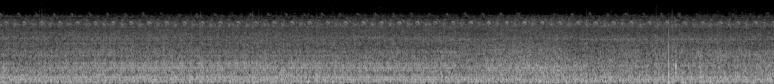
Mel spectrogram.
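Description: A gyrocopter engine drones steadily during a climb in flight, a loud, continuous close buzzing roar with propeller and rotor vibration, unchanging throughout with no talk.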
